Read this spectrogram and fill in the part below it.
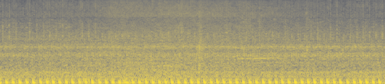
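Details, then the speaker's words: Honda CBR DOHC engine, warm, at idle: steady even clacking about four per second, very consistent rhythm, heard from the middle of the engine; regular mechanical knock, unlike the inconsistent noise typical of camshaft area. "konsisten banget suaranya ada suaranya konsisten banget udah keburu panas"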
